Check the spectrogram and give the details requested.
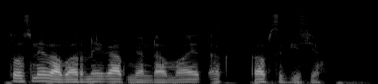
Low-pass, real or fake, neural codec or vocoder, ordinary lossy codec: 10.8 kHz; real; none; none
